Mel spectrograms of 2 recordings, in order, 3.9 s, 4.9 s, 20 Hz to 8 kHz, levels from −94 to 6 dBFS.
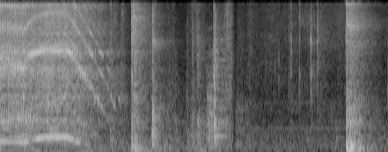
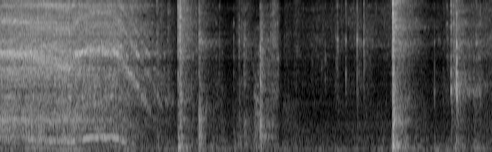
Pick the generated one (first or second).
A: second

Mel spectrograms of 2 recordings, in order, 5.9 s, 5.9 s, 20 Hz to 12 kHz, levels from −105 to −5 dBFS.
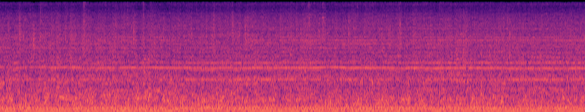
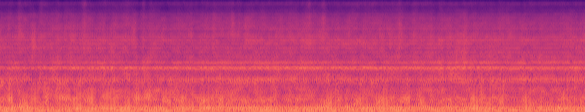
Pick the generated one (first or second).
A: second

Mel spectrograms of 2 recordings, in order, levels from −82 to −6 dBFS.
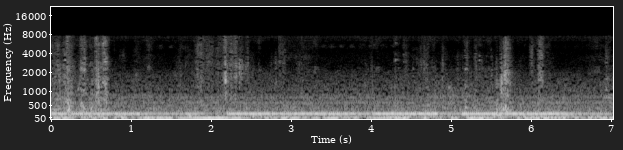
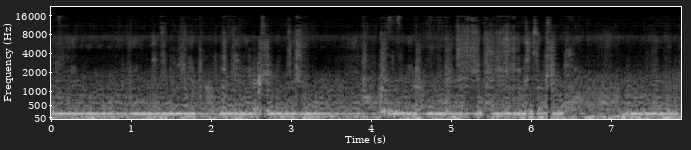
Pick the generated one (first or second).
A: second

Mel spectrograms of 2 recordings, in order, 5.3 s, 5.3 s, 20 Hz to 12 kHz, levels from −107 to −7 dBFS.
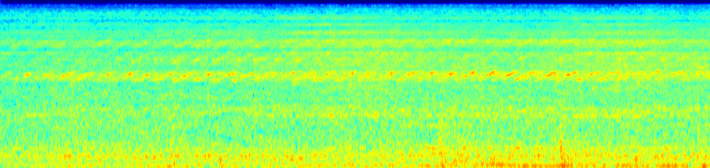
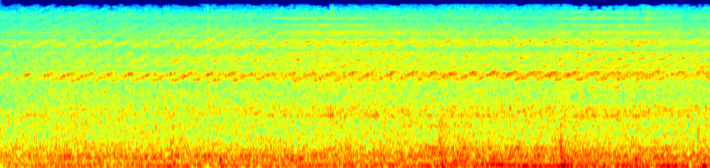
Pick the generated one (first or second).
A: first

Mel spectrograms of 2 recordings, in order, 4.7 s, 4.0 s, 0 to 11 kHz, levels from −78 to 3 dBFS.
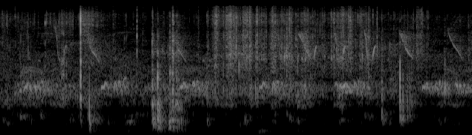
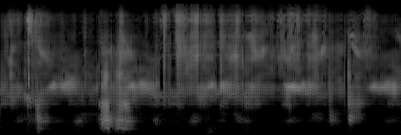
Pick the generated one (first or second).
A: second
